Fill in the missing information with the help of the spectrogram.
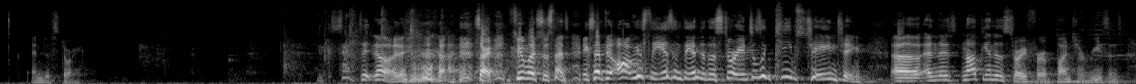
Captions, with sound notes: End of story. [APPLAUSE] Except-- no. [LAUGHS] Sorry. Too much suspense. Except, it obviously isn't the end of the story. It just keeps changing. And there's not the end of the story for a bunch of reasons.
